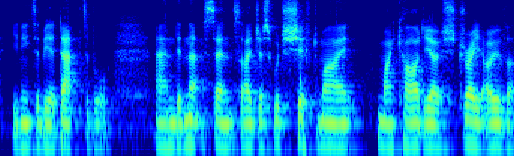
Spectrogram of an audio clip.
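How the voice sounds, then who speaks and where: With a British accent, a man speaks at a moderate pace in a fairly low, flat monotone on a very clean recording with a silent background. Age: 20s. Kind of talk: interview conversation.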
